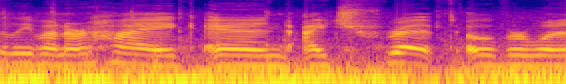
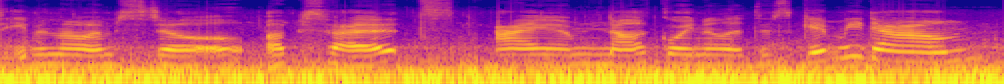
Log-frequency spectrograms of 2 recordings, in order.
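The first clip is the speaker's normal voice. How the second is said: ordinary talk, nothing marked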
